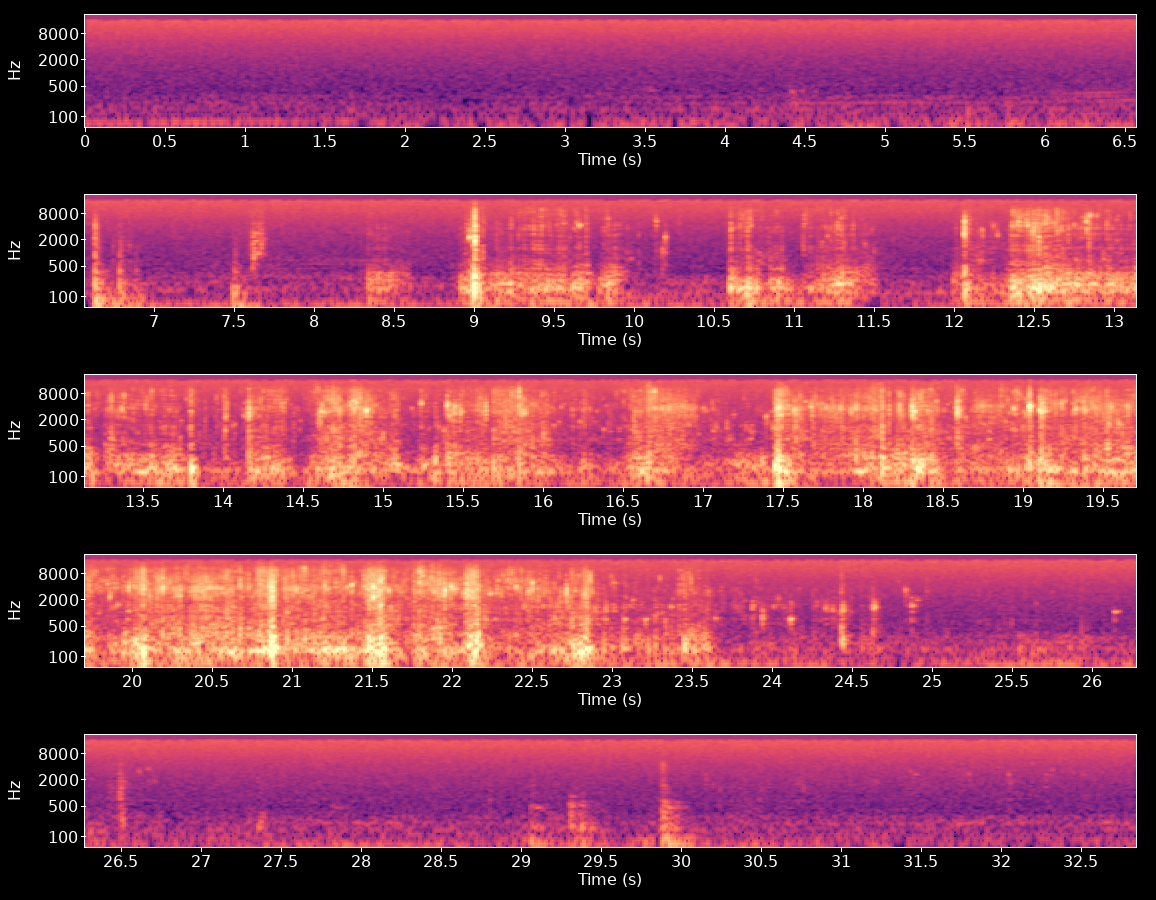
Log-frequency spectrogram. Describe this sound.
water on glass
Liquid, Splash, GLASS, Water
